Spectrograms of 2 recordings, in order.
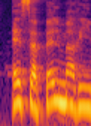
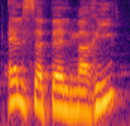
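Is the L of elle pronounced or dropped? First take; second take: dropped; pronounced. First: The L of elle is dropped. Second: The L of elle is pronounced. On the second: "En lugar de decir"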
